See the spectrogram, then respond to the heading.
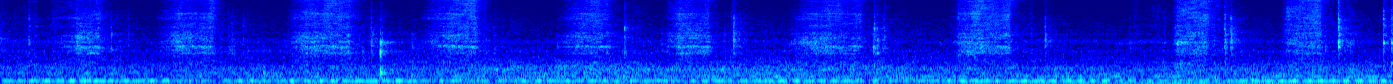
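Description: A red-handled knife slices and crumbles the edge of a hand-sized, solid green floral foam brick with a glitter picture on top, held in one hand over a glass bowl. Repeated bright, raspy crunching and scraping bursts rise and fade throughout, over a steady low hum.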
